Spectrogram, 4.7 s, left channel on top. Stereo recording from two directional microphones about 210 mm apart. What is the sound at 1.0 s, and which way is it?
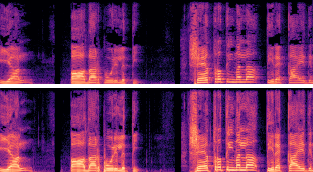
Speech, 30° right (ahead or behind).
